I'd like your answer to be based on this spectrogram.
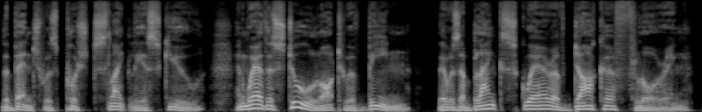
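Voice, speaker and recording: An extremely deep male voice reads mystery fiction as a measured narrator. The delivery moves widely in pitch, with a slightly husky grain and a very dry, close sound. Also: sing-song, no echo. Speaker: audiobook narrator. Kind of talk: scripted literary mystery narration.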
